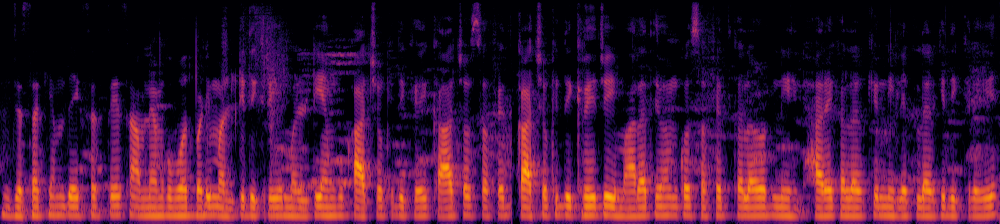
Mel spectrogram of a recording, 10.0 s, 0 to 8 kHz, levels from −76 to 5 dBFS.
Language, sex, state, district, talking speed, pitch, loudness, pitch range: Hindi, male, Maharashtra, Solapur, 260 wpm, 115 Hz, -21 LUFS, 115-120 Hz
